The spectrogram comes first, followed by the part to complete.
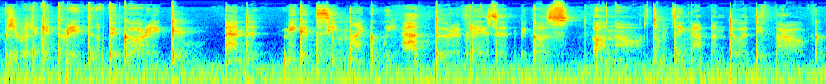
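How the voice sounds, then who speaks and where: An ASMR performer whispers a roleplay as a supervillain's deferential, fussy personal assistant. She speaks haltingly and keeps repeating her phrases.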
